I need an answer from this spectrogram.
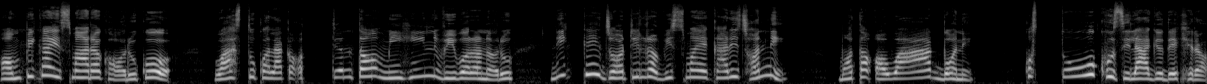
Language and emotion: Nepali, happy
